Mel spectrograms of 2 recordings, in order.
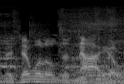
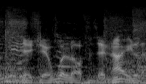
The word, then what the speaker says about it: The Jewel of the Nile: The Jewel of the Nile. ¿Lo dije bien? No, ¿verdad? The Jewel of the Nile, ahora sí.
